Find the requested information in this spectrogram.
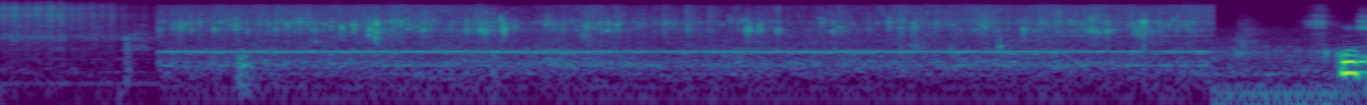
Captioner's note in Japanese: シャワー音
